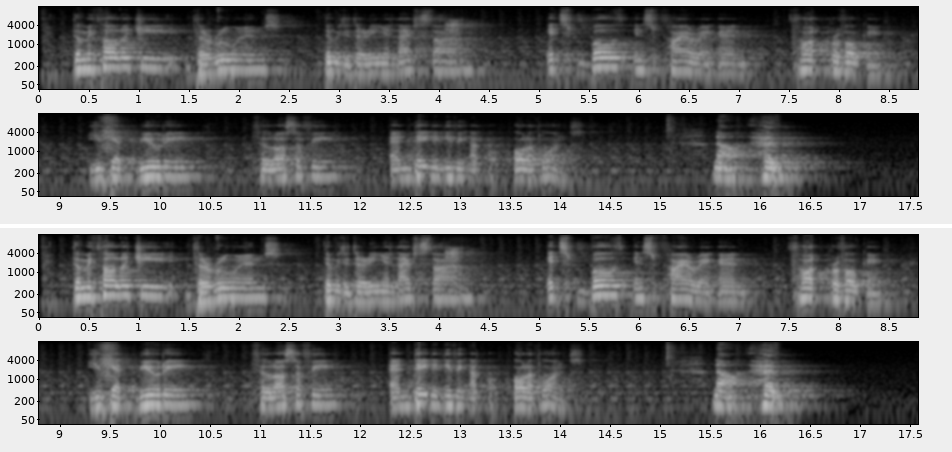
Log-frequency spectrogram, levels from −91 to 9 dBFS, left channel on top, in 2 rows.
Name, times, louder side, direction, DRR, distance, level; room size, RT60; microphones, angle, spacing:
voice 1, 0.0-2.4 2.8-4.3 5.1-7.1 7.5-8.4 9.3-10.4 10.9-11.8 12.3-14.2, right 3 dB, 50° right, 9 dB, 0.9 m, -28 dB
voice 2, 15.3-16.2, right 2 dB, 70° right, 6 dB, 1.5 m, -27 dB
28.0 x 27.0 x 3.7 m, 1.1 s
head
